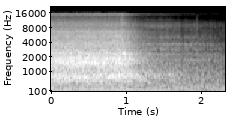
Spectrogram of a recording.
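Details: Oster hair dryer that would not turn on, tested after repairing a short in its wiring. It gives a steady, even blower roar with a smooth motor hum, then dies away when switched off, running normally.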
